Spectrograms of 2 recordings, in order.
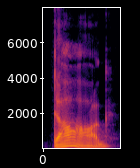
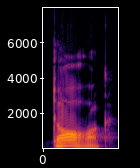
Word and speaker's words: dog: hot stop not but if the O is before a g the sound is different this word is not dog it's dog it makes a different sound before the G it makes it sound aw like call or saw the sound is back here ah not ah but ah dog so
